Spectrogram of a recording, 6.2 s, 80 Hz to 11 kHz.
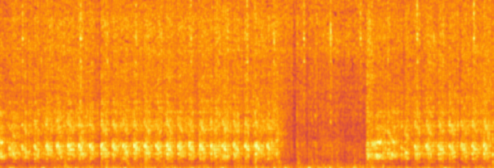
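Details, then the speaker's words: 1986 Toyota Land Cruiser FJ60, carbureted, after sitting, choke turned off; the starter churns steadily with a dull, low rumble, but the engine never catches. Trash and water were found in the fuel; no start from water in fuel. "nothing no no no no no no no no something is wrong with the toyota land cruiser something's wrong with it"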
